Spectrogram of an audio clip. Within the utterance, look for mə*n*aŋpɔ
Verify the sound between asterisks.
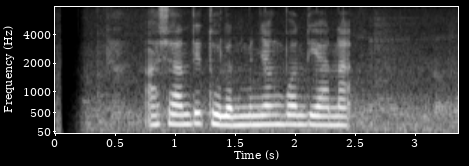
incorrect: ɲ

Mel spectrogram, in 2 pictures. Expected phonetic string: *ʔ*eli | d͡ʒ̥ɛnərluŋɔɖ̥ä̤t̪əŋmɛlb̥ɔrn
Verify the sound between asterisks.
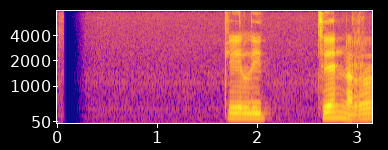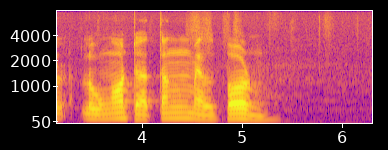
incorrect: k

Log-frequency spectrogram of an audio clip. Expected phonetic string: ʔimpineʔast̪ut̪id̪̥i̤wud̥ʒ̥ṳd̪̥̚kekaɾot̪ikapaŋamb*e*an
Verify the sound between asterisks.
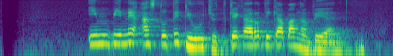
correct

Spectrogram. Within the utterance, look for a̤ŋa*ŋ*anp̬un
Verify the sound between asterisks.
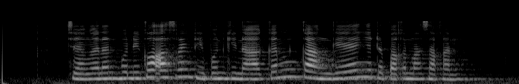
incorrect: n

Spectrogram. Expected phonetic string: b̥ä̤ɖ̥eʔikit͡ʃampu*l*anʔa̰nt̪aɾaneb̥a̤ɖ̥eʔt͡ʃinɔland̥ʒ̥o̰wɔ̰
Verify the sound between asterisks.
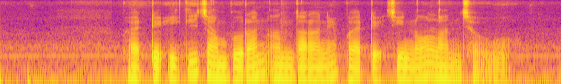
incorrect: ɾ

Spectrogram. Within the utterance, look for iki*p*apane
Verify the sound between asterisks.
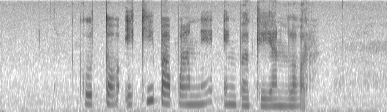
correct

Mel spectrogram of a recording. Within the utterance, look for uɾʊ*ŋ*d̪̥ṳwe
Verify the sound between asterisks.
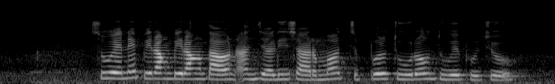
correct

